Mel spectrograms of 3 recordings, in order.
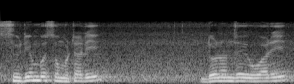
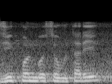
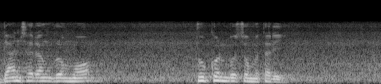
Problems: low volume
